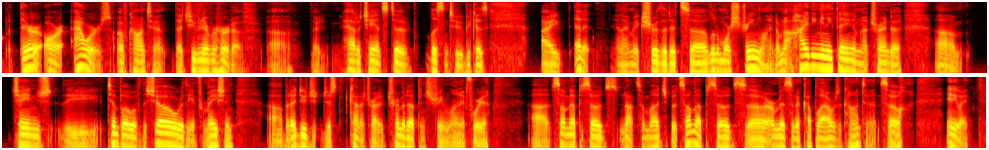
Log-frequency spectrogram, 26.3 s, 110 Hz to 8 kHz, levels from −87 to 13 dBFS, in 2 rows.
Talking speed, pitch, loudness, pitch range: 200 wpm, 115 Hz, -15 LUFS, 100-125 Hz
